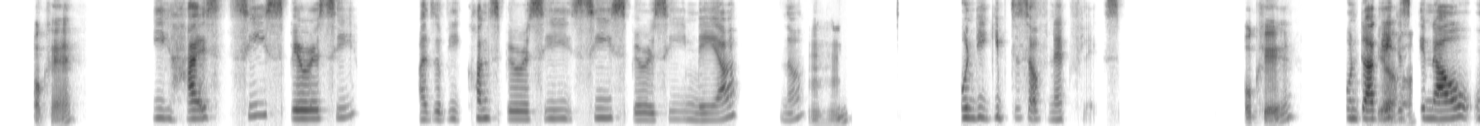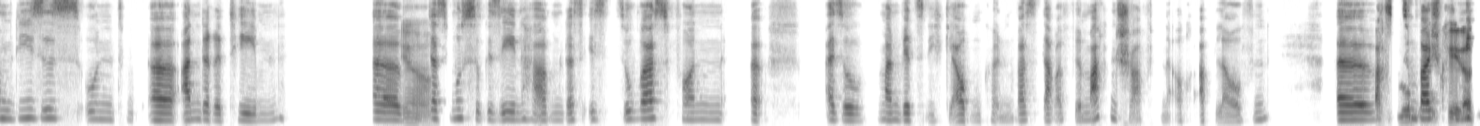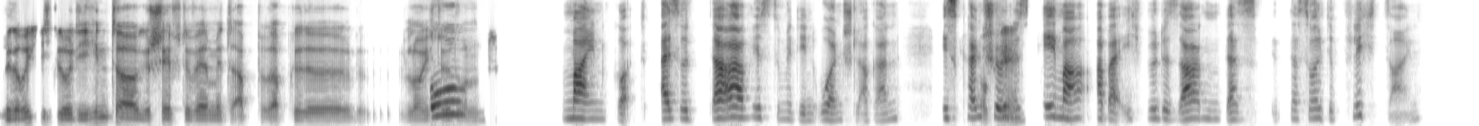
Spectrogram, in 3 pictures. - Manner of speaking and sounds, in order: in English: "Conspiracy"; other background noise
- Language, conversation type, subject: German, unstructured, Wie beeinflusst Plastik unsere Meere und die darin lebenden Tiere?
